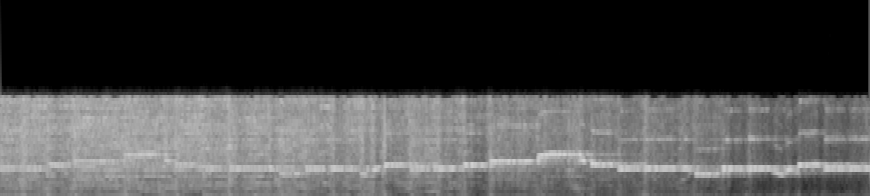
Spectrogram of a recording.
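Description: A person whistles a sustained, wavering tune that slides between pitches, clearly audible over a dense, steady background wash, with no talking throughout.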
